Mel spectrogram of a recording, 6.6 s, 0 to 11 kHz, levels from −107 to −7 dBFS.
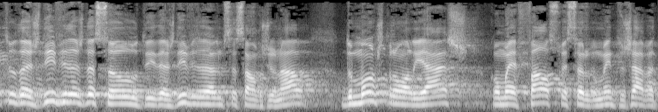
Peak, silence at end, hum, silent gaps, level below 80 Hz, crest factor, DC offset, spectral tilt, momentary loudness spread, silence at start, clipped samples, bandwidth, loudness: -4 dBFS; 0 s; none; none; -60 dBFS; 14 dB; under 0.1%; -4.5 dB/octave; 6 LU; 0 s; under 0.1%; 11 kHz; -17 LUFS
